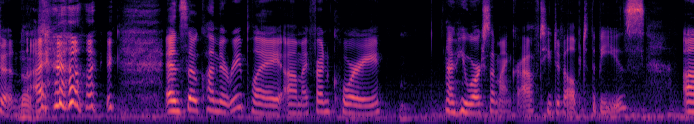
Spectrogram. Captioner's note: laughing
